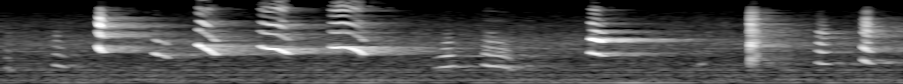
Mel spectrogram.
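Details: Pet Indian ringneck parakeet enjoying a head massage indoors, giving a run of short harmonic squawks and descending chirps, several spaced notes in quick succession, some sliding downward, in a quiet small room.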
